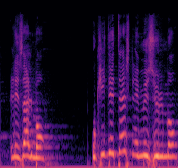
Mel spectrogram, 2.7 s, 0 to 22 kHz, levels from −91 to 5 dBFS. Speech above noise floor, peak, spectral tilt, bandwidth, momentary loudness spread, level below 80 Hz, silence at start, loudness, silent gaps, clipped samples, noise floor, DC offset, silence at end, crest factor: 37 dB; -10 dBFS; -6 dB/octave; 14 kHz; 11 LU; -46 dBFS; 0.15 s; -24 LUFS; none; under 0.1%; -61 dBFS; 0.7%; 0 s; 16 dB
